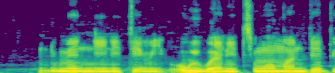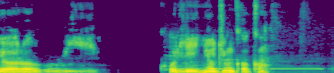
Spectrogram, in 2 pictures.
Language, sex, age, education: Yoruba, male, 15-29, tertiary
